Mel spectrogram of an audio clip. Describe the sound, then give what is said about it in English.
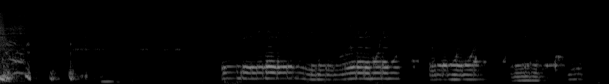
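A person gargles a tune, producing a bubbly, throaty melody in a few sustained phrases separated by short pauses, with brief sputtering vocal sounds just before the first phrase. “It's a very difficult one to gargle.”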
